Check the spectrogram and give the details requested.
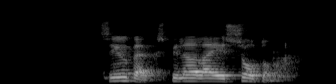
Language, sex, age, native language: Icelandic, male, 18-19, English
